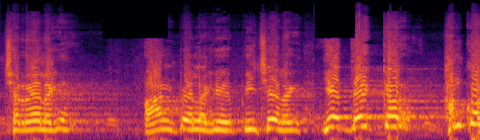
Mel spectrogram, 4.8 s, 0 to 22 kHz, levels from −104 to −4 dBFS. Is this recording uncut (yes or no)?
no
